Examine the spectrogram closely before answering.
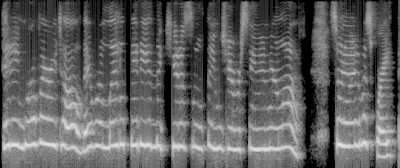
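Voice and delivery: high, loud and fast, bubbling over; excited gushing. Real, not acted. Teacher gushing to her audience about tiny tomato plants, high and loud.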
